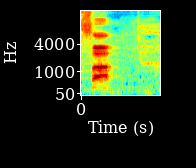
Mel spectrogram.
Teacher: اور اس کا مخرج یہ ہے کہ اپنے دانتوں کی نوک یہ نچلے ہونٹوں کے اندرونی تری والے حصے پر جب لگے گا تو اس سے فا ادا ہوگا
